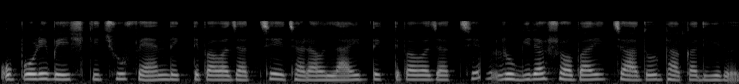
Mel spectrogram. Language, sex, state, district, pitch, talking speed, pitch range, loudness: Bengali, female, West Bengal, Jalpaiguri, 225 Hz, 145 wpm, 210-235 Hz, -33 LUFS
